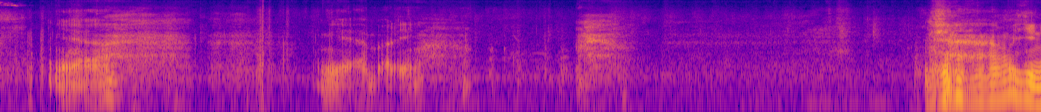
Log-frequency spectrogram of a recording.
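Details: A female Golden Retriever greets her owner on coming home with wavering, moaning whines while a person talks to her.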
